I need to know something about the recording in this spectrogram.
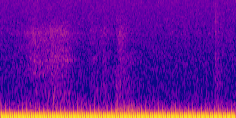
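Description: Steady low electrical hum with a stack of overtones, loud and unchanging, with a faint swish of a long rope being swung through the air.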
